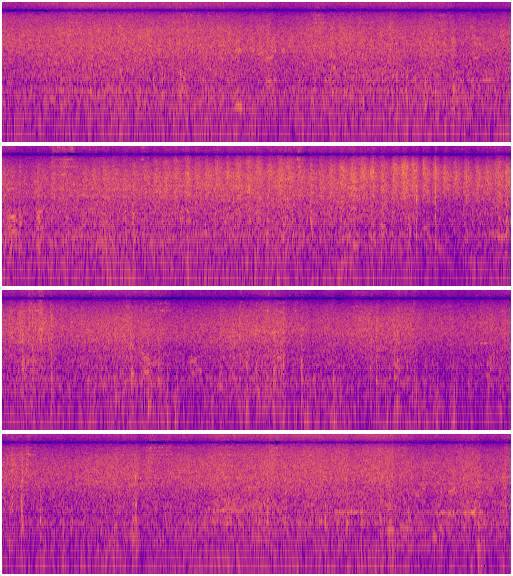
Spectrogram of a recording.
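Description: Narrow-gauge passenger train running along the rails, heard from on board: a steady rumble with wheel clatter.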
